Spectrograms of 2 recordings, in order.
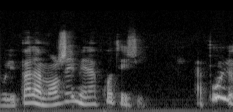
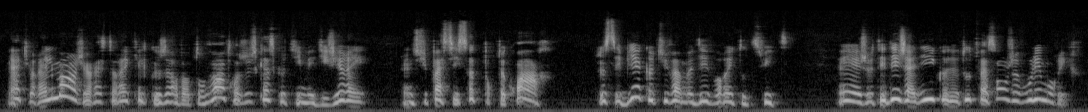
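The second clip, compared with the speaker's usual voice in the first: high-pitched, disbelieving retort; sarcastic hen; 4 semitones higher than usual. Acted. Hen refuses to believe the eagle, sarcastic. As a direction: scoff in a raised pitch.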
